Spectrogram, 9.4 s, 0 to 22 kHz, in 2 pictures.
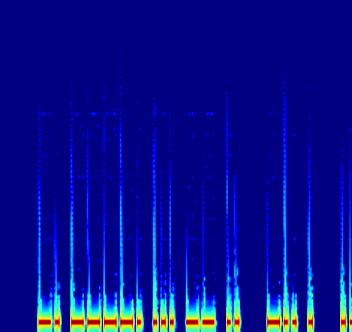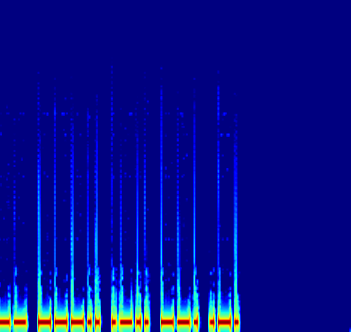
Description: Morse code, heard as a keyed tone, about 22 wpm, 700 Hz. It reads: N9SMI DE W8LGR
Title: USA Callsign DE Callsign - 5 Characters - 22wpm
